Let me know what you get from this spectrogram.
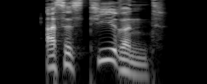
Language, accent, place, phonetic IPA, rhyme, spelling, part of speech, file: German, Germany, Berlin, [asɪsˈtiːʁənt], -iːʁənt, assistierend, verb, De-assistierend.ogg
- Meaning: present participle of assistieren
